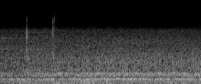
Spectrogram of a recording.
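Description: A swarm of Carniolan honeybees buzzing in a steady hum as a package of bees is shaken out onto the hive frames, with two faint ticks in the first half second.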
